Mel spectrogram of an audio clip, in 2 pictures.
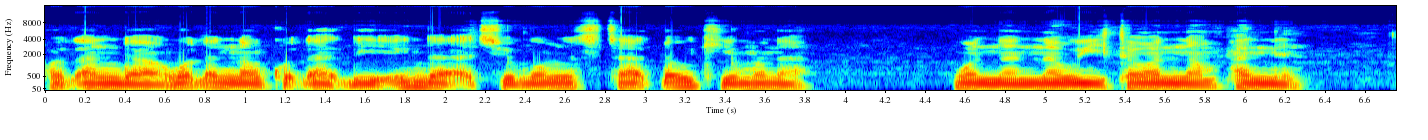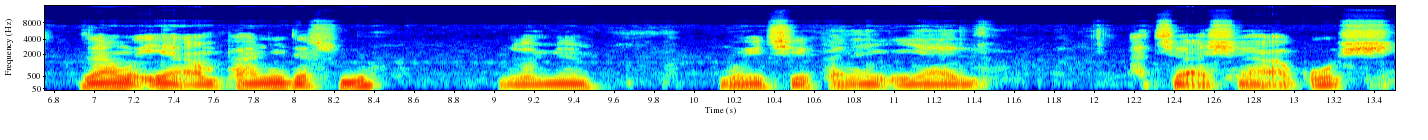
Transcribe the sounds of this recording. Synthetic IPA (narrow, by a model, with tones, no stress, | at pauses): ɸɐ˦ɗɐ˦nda˨wɐ˦ɗɐ˨nːɐ˨˦ŋkʷʊ˦ɗaː˨ɗeː˦ʔɪ˦nda˨ʔa̰˨t͡ʃeː˦˨ɡʷɔ˦mnɐ˦ti̥˨ta˦ɗa˦wkʲʰeː˨mʊ˦na˨ | wɐ˦nːɐ˨nːɐ˦wjiː˦ta˦wɐ˦nːɐ˨mɸɐ˦nːɪ˨n | zaː˦mu˨ʔɪ˦ja˨ʔa˨mɸaː˨niː˦da˨su˦ | doː˨mɪ˦ŋ | mṵ˨ji˦t͡ʃeː˨ɸɐ̰˨nɪ˦ŋʔɪ˨jaː˦liː˨ | ʔa˨t͡ʃeː˦ʔa̰˨ʃa̰˦ʔa̰˨kʷʼoː˦ʃi̥˦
